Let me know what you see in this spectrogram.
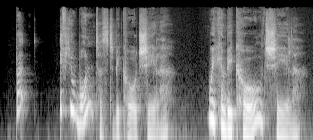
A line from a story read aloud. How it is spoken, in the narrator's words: Belinda purred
